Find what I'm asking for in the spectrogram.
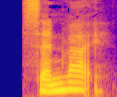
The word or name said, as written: sandvej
